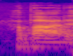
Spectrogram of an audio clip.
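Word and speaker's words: Chabad: the habad luit movement habad is C is spelled with a CH everyone should know about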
